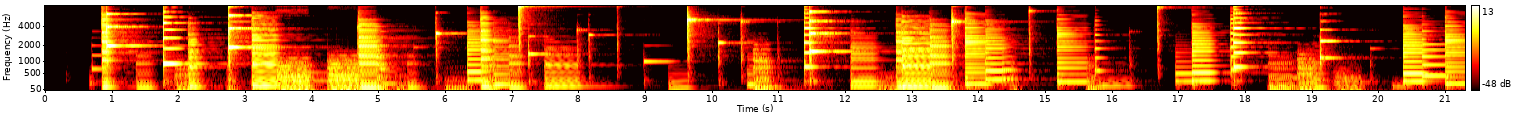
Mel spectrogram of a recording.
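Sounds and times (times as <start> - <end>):
piano: 0.7 - 21.2.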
